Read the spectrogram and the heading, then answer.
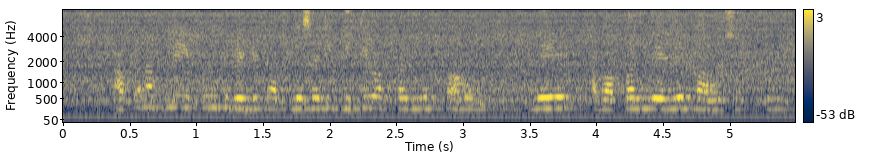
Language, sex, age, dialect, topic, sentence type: Marathi, female, 18-24, Standard Marathi, banking, statement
